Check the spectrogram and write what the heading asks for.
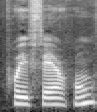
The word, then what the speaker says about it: préférons: And you have that accent flip here, which is why this is pronounced préférons and this is préfère.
